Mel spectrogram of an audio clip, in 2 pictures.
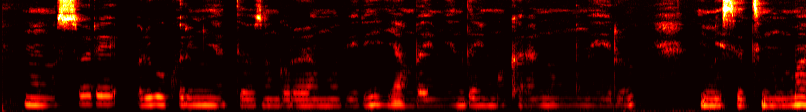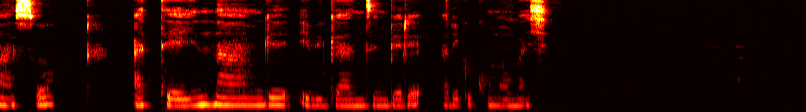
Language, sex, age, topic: Kinyarwanda, female, 18-24, health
